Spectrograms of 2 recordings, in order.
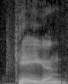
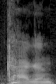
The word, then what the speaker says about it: Kagan: un historiador llamado Robert kean o kagan como quieran pronunciarlo k a g a n que es el esposo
